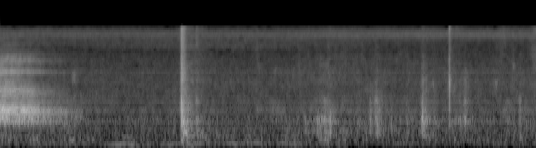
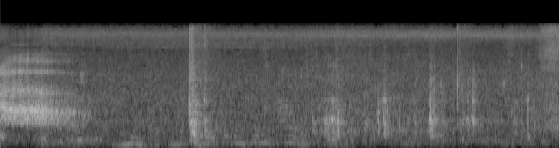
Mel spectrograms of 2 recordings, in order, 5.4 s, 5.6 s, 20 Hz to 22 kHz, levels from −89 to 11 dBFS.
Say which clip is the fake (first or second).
first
